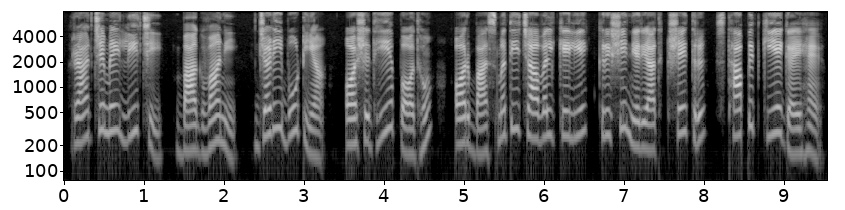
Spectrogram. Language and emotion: Hindi, neutral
